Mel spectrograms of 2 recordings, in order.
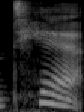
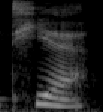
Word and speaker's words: tear: 后面这个 tear 注意发法，元音不要发成了 tear 哈，要注意是 tear ear ear falls like tears。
